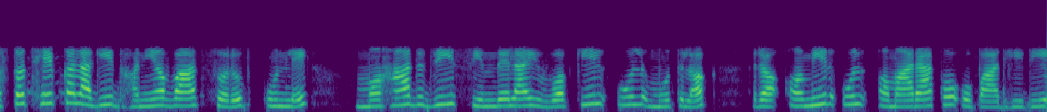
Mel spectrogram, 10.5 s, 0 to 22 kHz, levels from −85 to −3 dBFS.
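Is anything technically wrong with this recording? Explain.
Yes. The speech has passed through the iLBC codec for its whole length. The sound is confined to a telephone band of roughly 200 Hz to 3.7 kHz, so it is thin and muffled. Each short frame's excitation is coded on its own, with no help from the frame before. The grain suggests 20 ms frames at a rate that fits the 15.2 kbps mode. The damage is plainly audible: the voice sounds rough and somewhat synthetic.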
